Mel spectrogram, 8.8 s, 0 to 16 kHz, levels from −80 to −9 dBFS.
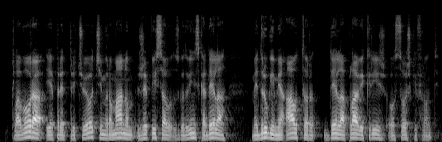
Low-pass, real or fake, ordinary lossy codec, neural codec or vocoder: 10.8 kHz; real; MP3, 64 kbps; none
